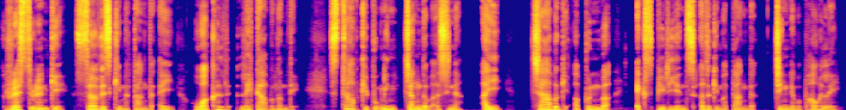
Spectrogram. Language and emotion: Manipuri, fearful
